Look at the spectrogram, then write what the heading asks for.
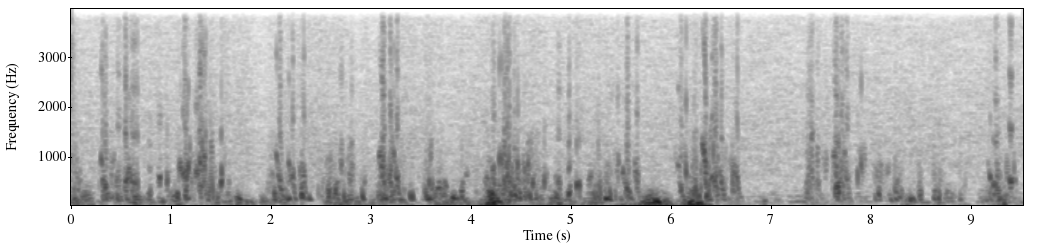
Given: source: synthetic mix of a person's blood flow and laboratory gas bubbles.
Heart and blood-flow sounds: Doppler ultrasound of blood flow; precordium
0.00-0.11 s: bubbles
0.27-0.70 s: bubbles
0.76-0.81 s: bubbles
0.86-1.00 s: bubbles
1.03-1.54 s: bubbles
1.97-2.85 s: bubbles
2.88-2.97 s: bubbles
3.04-3.46 s: bubbles
3.50-3.73 s: bubbles
3.88-4.00 s: bubbles
4.12-4.80 s: bubbles
4.83-5.12 s: bubbles
5.22-5.71 s: bubbles
6.03-6.73 s: bubbles
7.33-7.58 s: bubbles
7.60-7.98 s: bubbles
8.00-8.33 s: bubbles
8.36-8.54 s: bubbles
8.61-8.72 s: bubbles
8.88-8.96 s: bubbles
9.17-9.48 s: bubbles
From the record:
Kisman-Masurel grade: 342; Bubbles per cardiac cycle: rolling drumbeat, 9 or more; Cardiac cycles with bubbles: 100%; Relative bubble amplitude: moderate (0.250 to 0.450); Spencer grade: 3 (all of the cardiac periods contain showers or single bubble signals, but not dominating or overriding the cardiac motion signals); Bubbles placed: anywhere in the cardiac cycle

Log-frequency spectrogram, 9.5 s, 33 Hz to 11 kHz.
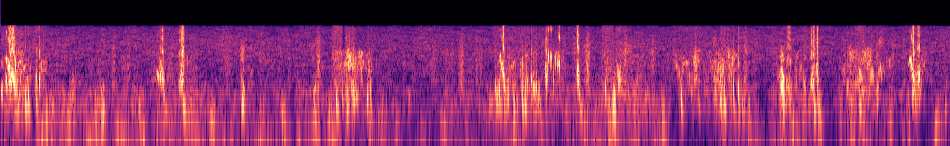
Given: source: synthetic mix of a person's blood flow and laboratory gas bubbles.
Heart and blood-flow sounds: Doppler ultrasound of blood flow; subclavian vein
0.00-0.48 s: bubbles
1.54-1.69 s: bubbles
1.77-1.90 s: bubbles
3.32-3.73 s: bubbles
4.87-5.62 s: bubbles
5.76-5.85 s: bubbles
6.01-6.26 s: bubbles
6.71-7.47 s: bubbles
7.75-8.25 s: bubbles
8.46-8.92 s: bubbles
9.06-9.25 s: bubbles
From the record:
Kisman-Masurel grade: 232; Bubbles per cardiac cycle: several, 3 to 8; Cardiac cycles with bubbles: 50 to 99%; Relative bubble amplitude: moderate (0.250 to 0.450); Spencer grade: 3 (all of the cardiac periods contain showers or single bubble signals, but not dominating or overriding the cardiac motion signals); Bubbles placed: anywhere in the cardiac cycle

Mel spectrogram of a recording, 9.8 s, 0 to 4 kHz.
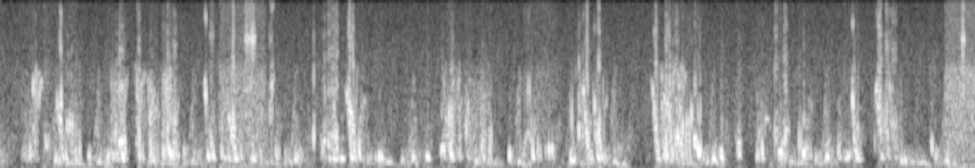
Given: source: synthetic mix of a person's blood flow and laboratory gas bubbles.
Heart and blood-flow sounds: Doppler ultrasound of blood flow; precordium
0.00-0.02 s: bubbles
0.19-0.83 s: bubbles
1.04-1.30 s: bubbles
1.32-1.81 s: bubbles
2.02-2.82 s: bubbles
3.10-3.17 s: bubbles
3.19-3.67 s: bubbles
3.75-3.86 s: bubbles
4.23-4.34 s: bubbles
4.38-4.95 s: bubbles
5.23-5.60 s: bubbles
5.69-6.07 s: bubbles
6.50-7.04 s: bubbles
7.18-7.27 s: bubbles
7.35-7.44 s: bubbles
7.55-7.70 s: bubbles
7.73-7.91 s: bubbles
7.96-8.13 s: bubbles
8.37-8.66 s: bubbles
8.73-9.01 s: bubbles
9.29-9.37 s: bubbles
9.45-9.76 s: bubbles
From the record:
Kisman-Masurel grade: 343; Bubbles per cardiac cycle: rolling drumbeat, 9 or more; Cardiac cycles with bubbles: 100%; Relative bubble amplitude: loud (0.450 to 0.775); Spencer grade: 3 (all of the cardiac periods contain showers or single bubble signals, but not dominating or overriding the cardiac motion signals); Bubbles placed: only in the low amplitude regions of the cardiac cycle

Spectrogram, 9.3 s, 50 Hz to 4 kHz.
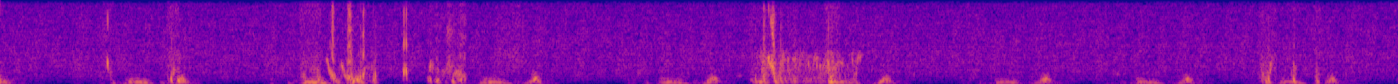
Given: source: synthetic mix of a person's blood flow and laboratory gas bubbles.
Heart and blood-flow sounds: Doppler ultrasound of blood flow; precordium
0.68-0.76 s: bubbles
1.11-1.21 s: bubbles
1.99-2.54 s: bubbles
2.67-2.75 s: bubbles
2.84-3.12 s: bubbles
4.98-5.77 s: bubbles
8.38-8.52 s: bubbles
8.60-8.68 s: bubbles
8.76-8.82 s: bubbles
From the record:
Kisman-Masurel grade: 233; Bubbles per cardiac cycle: several, 3 to 8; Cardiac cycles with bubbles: 50 to 99%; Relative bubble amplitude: loud (0.450 to 0.775); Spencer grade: 3 (all of the cardiac periods contain showers or single bubble signals, but not dominating or overriding the cardiac motion signals); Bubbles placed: anywhere in the cardiac cycle

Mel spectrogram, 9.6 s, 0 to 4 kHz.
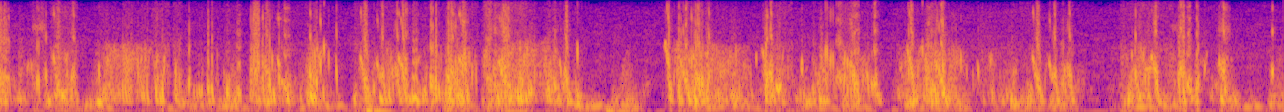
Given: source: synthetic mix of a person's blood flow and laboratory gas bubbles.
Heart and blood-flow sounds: Doppler ultrasound of blood flow; precordium
0.00-0.61 s: bubbles
0.74-2.58 s: bubbles
2.65-4.39 s: bubbles
4.97-6.64 s: bubbles
6.73-8.11 s: bubbles
8.41-9.29 s: bubbles
9.52-9.60 s: bubbles
From the record:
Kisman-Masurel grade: 444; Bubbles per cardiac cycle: continuous sound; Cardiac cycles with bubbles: 100%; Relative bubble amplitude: maximal (0.775 to 0.999); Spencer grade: 4 (maximum detectable bubble signal sounding continuously throughout systole and diastole of every cardiac period, and overriding the amplitude of the normal cardiac signals); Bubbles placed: anywhere in the cardiac cycle

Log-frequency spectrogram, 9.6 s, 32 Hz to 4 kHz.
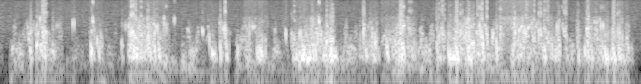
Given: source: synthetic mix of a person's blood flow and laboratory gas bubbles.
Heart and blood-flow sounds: Doppler ultrasound of blood flow; precordium
0.38-0.95 s: bubbles
1.06-1.15 s: bubbles
1.32-1.56 s: bubbles
1.81-2.54 s: bubbles
2.59-2.65 s: bubbles
3.00-3.46 s: bubbles
3.54-3.60 s: bubbles
3.65-4.03 s: bubbles
4.25-4.33 s: bubbles
4.36-5.09 s: bubbles
5.38-6.27 s: bubbles
6.53-7.37 s: bubbles
7.41-8.53 s: bubbles
8.64-9.51 s: bubbles
From the record:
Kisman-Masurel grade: 444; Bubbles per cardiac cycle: continuous sound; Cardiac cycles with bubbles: 100%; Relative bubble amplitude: maximal (0.775 to 0.999); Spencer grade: 4 (maximum detectable bubble signal sounding continuously throughout systole and diastole of every cardiac period, and overriding the amplitude of the normal cardiac signals); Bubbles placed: only in the low amplitude regions of the cardiac cycle

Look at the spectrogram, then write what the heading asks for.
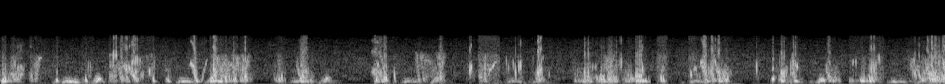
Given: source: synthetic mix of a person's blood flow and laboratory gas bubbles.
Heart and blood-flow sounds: Doppler ultrasound of blood flow; precordium
0.00-0.25 s: bubbles
0.28-0.42 s: bubbles
0.52-0.61 s: bubbles
0.81-0.94 s: bubbles
1.08-1.58 s: bubbles
1.64-1.74 s: bubbles
1.87-2.54 s: bubbles
2.73-2.86 s: bubbles
2.94-3.15 s: bubbles
3.70-3.98 s: bubbles
4.14-4.47 s: bubbles
4.66-4.75 s: bubbles
4.78-5.00 s: bubbles
5.03-5.25 s: bubbles
5.30-5.53 s: bubbles
5.72-6.51 s: bubbles
6.57-6.69 s: bubbles
6.88-7.33 s: bubbles
7.53-7.61 s: bubbles
7.70-8.01 s: bubbles
8.24-8.42 s: bubbles
8.49-8.84 s: bubbles
9.04-9.46 s: bubbles
From the record:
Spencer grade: 4 (maximum detectable bubble signal sounding continuously throughout systole and diastole of every cardiac period, and overriding the amplitude of the normal cardiac signals); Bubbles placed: anywhere in the cardiac cycle

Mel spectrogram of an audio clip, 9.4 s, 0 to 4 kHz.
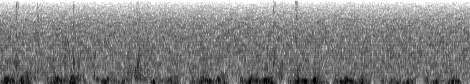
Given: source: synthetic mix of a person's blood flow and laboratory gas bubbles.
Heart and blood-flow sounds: Doppler ultrasound of blood flow; precordium
0.26-0.42 s: bubbles
0.50-0.87 s: bubbles
1.24-1.70 s: bubbles
1.82-1.97 s: bubbles
2.54-3.02 s: bubbles
5.42-5.53 s: bubbles
5.56-5.75 s: bubbles
5.89-6.00 s: bubbles
From the record:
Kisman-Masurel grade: 221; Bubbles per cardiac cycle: several, 3 to 8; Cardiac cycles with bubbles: 10 to 50%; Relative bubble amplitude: barely perceptible (0.100 to 0.250); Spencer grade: 2 (many but less than half of the cardiac periods contain bubble signals, singularly or in groups); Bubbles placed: anywhere in the cardiac cycle

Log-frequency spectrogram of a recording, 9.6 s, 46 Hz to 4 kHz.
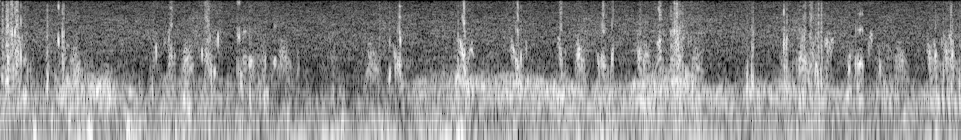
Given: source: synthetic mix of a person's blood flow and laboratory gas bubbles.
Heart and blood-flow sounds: Doppler ultrasound of blood flow; subclavian vein
0.00-0.32 s: bubbles
0.44-0.87 s: bubbles
1.48-1.75 s: bubbles
1.81-1.94 s: bubbles
1.99-2.22 s: bubbles
2.35-2.77 s: bubbles
3.29-3.37 s: bubbles
3.77-3.80 s: bubbles
3.86-4.08 s: bubbles
4.54-4.76 s: bubbles
5.10-5.29 s: bubbles
5.57-5.90 s: bubbles
5.96-6.14 s: bubbles
6.36-6.65 s: bubbles
6.68-7.04 s: bubbles
7.43-7.58 s: bubbles
7.78-8.36 s: bubbles
8.44-8.93 s: bubbles
9.25-9.62 s: bubbles
From the record:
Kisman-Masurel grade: 242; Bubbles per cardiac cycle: several, 3 to 8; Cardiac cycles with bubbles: 100%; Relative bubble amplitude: moderate (0.250 to 0.450); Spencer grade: 3 (all of the cardiac periods contain showers or single bubble signals, but not dominating or overriding the cardiac motion signals); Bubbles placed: anywhere in the cardiac cycle

